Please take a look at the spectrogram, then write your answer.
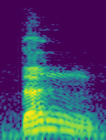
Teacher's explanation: Bunyi kaf tu lagi kuat daripada dengung. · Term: ikhfa haqiqi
